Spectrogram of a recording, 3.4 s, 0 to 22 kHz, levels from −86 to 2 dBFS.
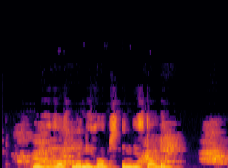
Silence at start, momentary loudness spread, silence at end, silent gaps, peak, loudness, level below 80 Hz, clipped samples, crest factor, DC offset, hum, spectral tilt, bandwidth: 0.2 s; 13 LU; 0 s; none; 0 dBFS; -13 LUFS; -44 dBFS; under 0.1%; 12 dB; under 0.1%; none; -5.5 dB/octave; 7.8 kHz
